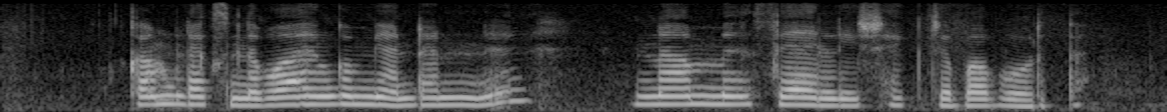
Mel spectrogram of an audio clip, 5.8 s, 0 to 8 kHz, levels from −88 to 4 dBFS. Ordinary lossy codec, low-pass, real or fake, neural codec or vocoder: none; 7.2 kHz; fake; vocoder, 44.1 kHz, 80 mel bands, Vocos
